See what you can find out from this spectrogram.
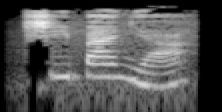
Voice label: "xibanya", Mandarin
